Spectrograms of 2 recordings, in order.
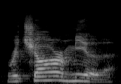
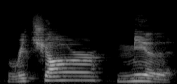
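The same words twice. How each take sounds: First: The name is said at a faster pace. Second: The name is said at a slower pace.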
